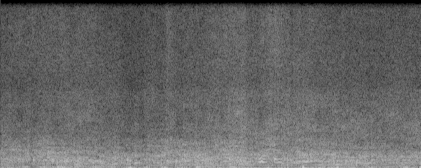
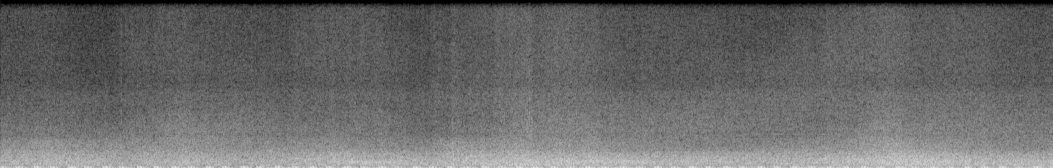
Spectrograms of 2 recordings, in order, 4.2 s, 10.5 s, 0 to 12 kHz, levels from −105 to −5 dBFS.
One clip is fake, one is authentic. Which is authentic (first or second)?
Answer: second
